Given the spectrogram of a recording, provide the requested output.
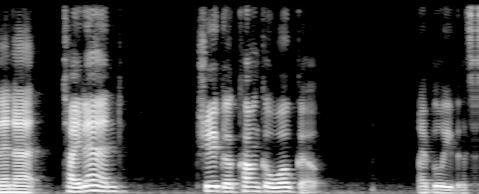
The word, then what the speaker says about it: Okonkwo: And then at tight end, Chiga Okonkwo.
